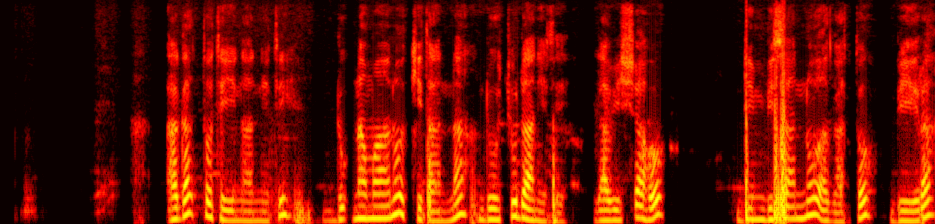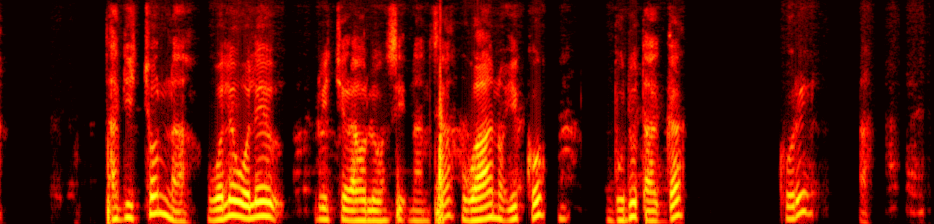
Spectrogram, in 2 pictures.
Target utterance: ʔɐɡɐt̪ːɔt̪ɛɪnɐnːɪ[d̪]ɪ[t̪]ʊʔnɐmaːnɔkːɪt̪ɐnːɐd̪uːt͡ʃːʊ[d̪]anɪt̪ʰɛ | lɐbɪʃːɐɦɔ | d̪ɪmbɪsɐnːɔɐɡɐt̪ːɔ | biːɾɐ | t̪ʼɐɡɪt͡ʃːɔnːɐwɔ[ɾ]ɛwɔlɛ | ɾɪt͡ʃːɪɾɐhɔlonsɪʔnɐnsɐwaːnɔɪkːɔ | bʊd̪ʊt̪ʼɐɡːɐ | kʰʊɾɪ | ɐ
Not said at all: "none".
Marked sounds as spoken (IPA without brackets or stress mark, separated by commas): t̪, d̪, d̪, l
